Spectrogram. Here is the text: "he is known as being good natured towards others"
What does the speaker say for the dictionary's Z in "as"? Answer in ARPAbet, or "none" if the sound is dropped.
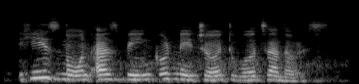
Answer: Z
